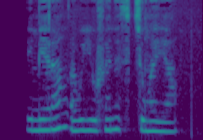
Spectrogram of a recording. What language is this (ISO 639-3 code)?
kab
